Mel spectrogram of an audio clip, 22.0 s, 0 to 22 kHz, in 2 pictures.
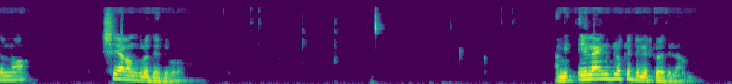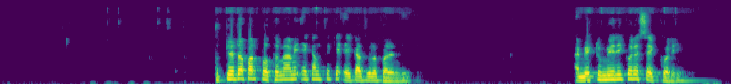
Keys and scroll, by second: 6.7 Delete.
